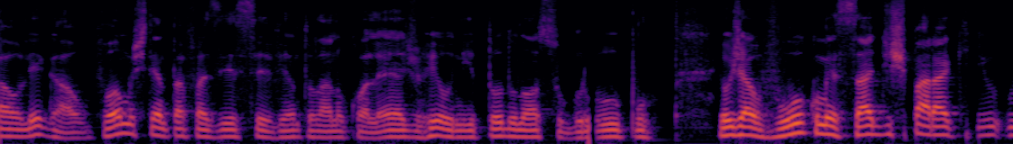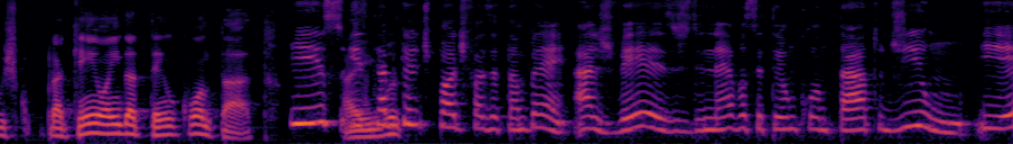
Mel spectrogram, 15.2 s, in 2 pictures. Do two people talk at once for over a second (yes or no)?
no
